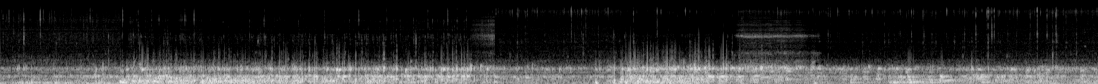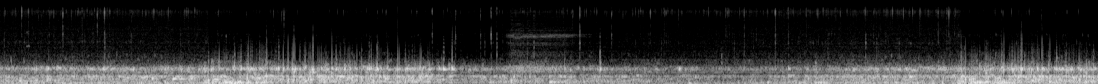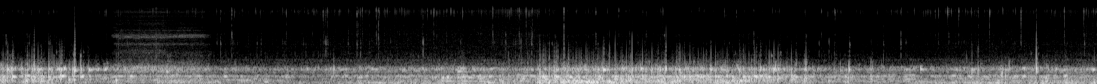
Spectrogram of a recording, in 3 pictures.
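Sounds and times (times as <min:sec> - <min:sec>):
low underwater rumble: 0:00.0 - 0:32.9
regulator breath hiss: 0:07.4 - 0:08.2, 0:16.0 - 0:17.0, 0:23.1 - 0:24.2.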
